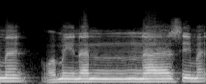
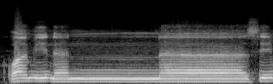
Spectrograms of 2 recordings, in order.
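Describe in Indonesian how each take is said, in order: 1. Dengung dipendekkan sesuai panjang vokal. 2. Vokal panjang dipanjangkan sesuai panjang dengung. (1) "Kalau dengung menyesuaikan dengan mad tabi'i" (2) "Kalau sebaliknya mad tabi'i menyesuaikan dengan dengung"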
